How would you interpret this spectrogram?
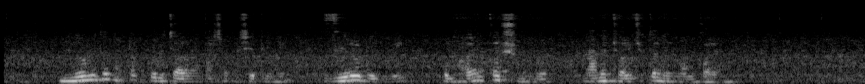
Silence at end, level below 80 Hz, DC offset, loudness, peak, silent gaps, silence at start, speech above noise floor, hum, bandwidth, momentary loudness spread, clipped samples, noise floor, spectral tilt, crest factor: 0 s; -60 dBFS; under 0.1%; -28 LUFS; -10 dBFS; none; 0.05 s; 20 dB; none; 11.5 kHz; 25 LU; under 0.1%; -48 dBFS; -7 dB/octave; 20 dB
